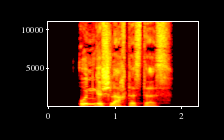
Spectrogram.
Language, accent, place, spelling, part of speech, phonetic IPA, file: German, Germany, Berlin, ungeschlachtestes, adjective, [ˈʊnɡəˌʃlaxtəstəs], De-ungeschlachtestes.ogg
- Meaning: strong/mixed nominative/accusative neuter singular superlative degree of ungeschlacht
